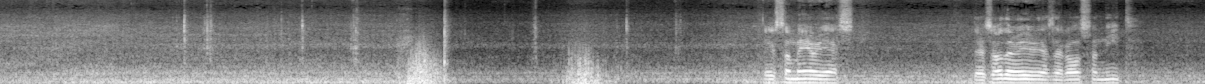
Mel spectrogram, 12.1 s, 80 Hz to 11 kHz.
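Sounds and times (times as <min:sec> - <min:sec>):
air conditioner humming: 0:00.0 - 0:12.0
handling noise: 0:01.7 - 0:06.9.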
